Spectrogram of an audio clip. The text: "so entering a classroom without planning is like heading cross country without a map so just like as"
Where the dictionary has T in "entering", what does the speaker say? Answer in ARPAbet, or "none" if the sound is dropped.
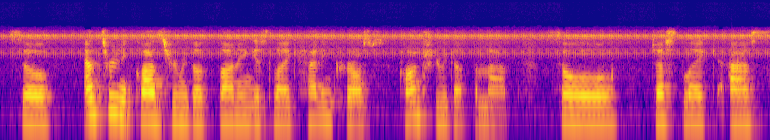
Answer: S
